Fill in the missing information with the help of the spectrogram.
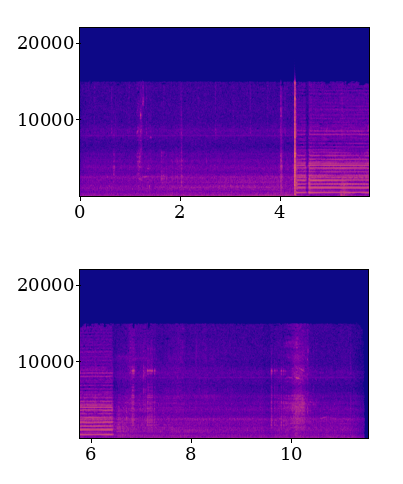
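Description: Car horn sounding about four seconds in, a short toot then a steady blast of about two seconds, over the steady rumble of a car driving.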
